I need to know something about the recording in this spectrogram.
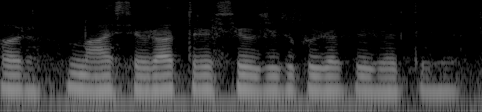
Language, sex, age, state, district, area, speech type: Hindi, male, 30-45, Uttar Pradesh, Ghazipur, rural, spontaneous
